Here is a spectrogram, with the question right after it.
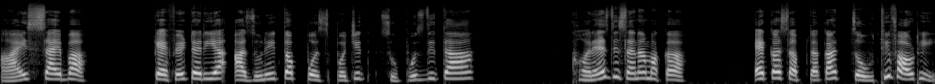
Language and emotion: Goan Konkani, disgusted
